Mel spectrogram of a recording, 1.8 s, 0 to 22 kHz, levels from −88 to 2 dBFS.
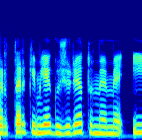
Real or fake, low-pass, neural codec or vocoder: real; 7.2 kHz; none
